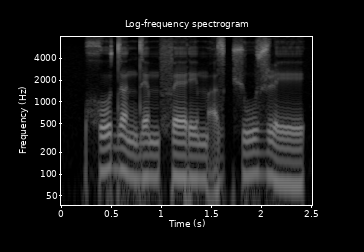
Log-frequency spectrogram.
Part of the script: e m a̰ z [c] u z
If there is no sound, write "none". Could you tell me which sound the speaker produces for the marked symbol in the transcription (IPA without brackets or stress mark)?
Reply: t͡ʃ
